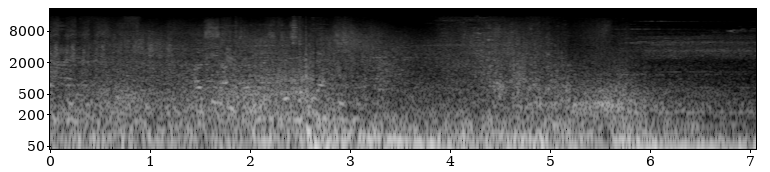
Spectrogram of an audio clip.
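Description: A large building explodes with a deep, roaring blast.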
